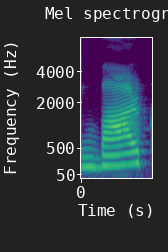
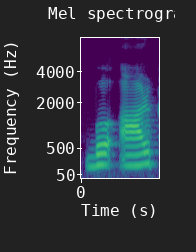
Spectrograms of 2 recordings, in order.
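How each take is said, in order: First: The sounds are blended into one smooth word. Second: The first sound is separated from the rest. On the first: The speaker calls it right. "बार्क बोलेंगे" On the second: The speaker calls it wrong. "ब आर्क नहीं बोलेंगे"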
